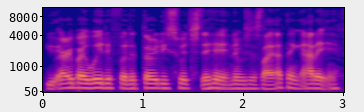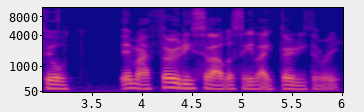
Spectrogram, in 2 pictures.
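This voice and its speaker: A woman's voice: rumbling low, fairly even intonation, quick pace, gravelly, darkish tone, dry recording. A woman in her thirties hosting a podcast, telling stories in a laid-back, slangy way. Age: 30s. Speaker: podcast host. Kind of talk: casual chat.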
